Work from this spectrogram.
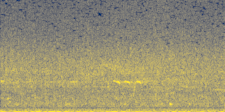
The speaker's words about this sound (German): dann ist das der kleine Bachlauf, an dem ich hier sitze.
